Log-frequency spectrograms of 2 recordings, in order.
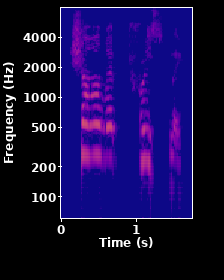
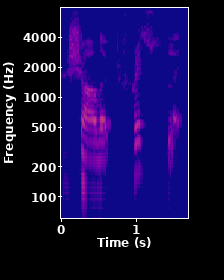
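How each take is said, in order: First: Higher, slow, savouring each syllable; savoured name. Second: Said in the usual way. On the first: Acted. Savouring a viewer's name she loves, slow and high. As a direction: relish the name. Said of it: "I love that name".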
